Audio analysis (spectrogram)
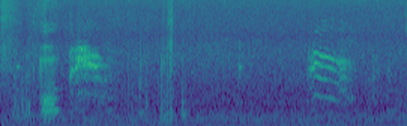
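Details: Indoor black cat crying in response to its sick owner's coughing: two separate drawn-out meows about three seconds apart, the second wavering, after a brief cough-like burst, over faint steady room hum.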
